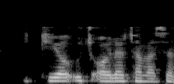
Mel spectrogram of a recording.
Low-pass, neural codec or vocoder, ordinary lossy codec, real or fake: 7.2 kHz; none; MP3, 24 kbps; real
